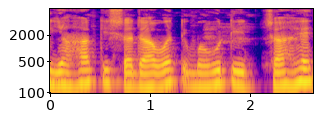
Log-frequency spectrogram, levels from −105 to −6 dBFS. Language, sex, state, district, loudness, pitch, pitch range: Hindi, male, Jharkhand, Deoghar, -18 LUFS, 150 Hz, 140-165 Hz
